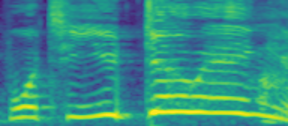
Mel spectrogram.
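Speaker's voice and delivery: high, drawn-out exasperated cry; mock dismay. Listener scolding Rapunzel for her blunder, exasperated high cry. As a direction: wail it slowly in exasperation.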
